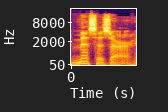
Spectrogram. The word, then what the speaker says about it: Messazar: I've heard it kind of pronounced either way, and the chief librarian who will succeed him is known as the Messazar. It's only ever been pronounced that way.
